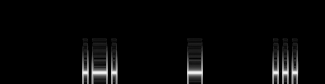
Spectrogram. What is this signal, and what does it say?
Morse code, heard as a keyed tone, about 25 wpm, spaced as for 10 wpm, 550 Hz. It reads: RTS
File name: podcast / News headlines-1x-25x10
